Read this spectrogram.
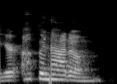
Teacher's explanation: the actual word is up and at them, but we don't pronounce it them. We say M. We take off the TH sound. So up and at 'em sounds like you're gonna face your day.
